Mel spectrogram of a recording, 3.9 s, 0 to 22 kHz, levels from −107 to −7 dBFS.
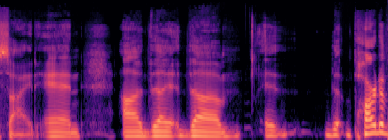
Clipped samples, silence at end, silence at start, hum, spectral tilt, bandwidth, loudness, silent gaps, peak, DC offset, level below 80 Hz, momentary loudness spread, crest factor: under 0.1%; 0 s; 0 s; none; -6 dB/octave; 14 kHz; -34 LUFS; none; -10 dBFS; under 0.1%; -72 dBFS; 13 LU; 22 dB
